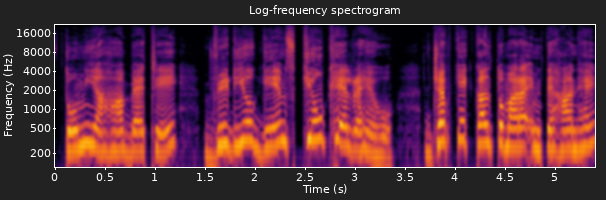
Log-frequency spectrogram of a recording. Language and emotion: Urdu, angry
